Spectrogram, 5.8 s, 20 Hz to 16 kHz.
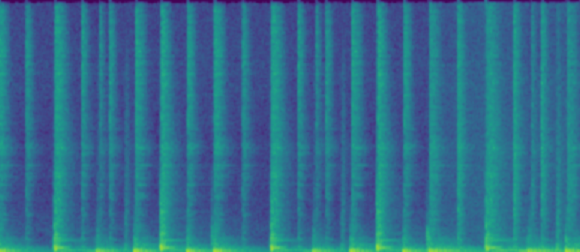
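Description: A sampled boom-bap drum break playing from a pad on an Akai MPC One: kick, snare and hi-hat hits in a repeating pattern over a low bass tone. This is the clean version, without the SP-303's lo-fi setting, vinyl sim compression or vinyl noise.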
